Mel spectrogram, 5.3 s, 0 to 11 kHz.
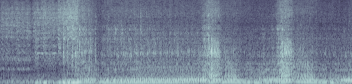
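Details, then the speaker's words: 1970 Chevy Suburban V8, just bought: fires and settles into a loud, lumpy, deep idle with throttle blips; runs pretty good but rich overall. "snow she's running pretty good pretty rich overall very solid ride"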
